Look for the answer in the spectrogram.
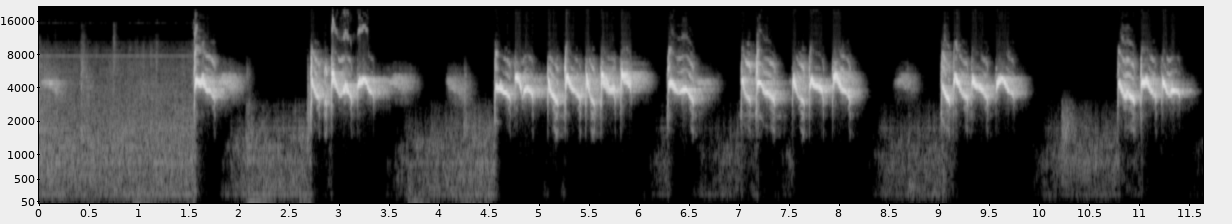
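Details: Oriental white-eye (mata puteh), a kept hobby songbird in build-up form, 19 September 2022: high, rapid chirping phrases of quick twittering notes in bursts about a second apart, with faint low hum and shuffling at the start.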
